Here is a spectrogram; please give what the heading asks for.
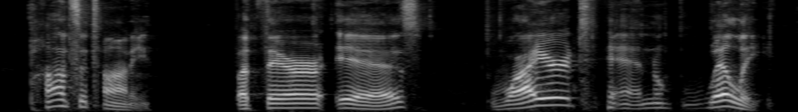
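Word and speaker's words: Punxsutawney: pon how do you say that town ponatani ponatani but there is wirein willy Willie we have in Canada and Willie actually predicted an early spring so he totally went against pansi ponatani Yeah, totally against him.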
